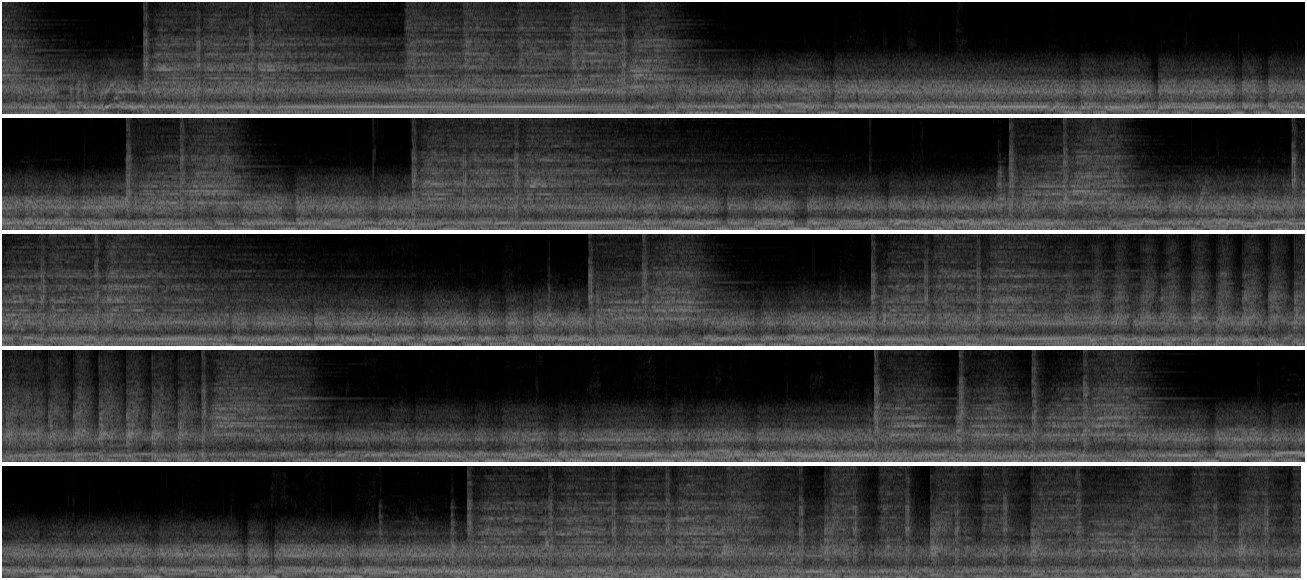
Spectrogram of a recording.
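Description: A rock band playing live: guitars and a drum kit, with high, hissy cymbal-like bursts that come and go every few seconds.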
